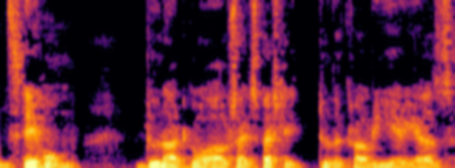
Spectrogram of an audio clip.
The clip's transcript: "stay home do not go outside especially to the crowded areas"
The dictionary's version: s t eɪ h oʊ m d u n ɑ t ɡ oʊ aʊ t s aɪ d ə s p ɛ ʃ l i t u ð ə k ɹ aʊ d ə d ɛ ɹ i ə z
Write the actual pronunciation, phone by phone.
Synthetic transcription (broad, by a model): s t eɪ h oʊ m d u n ɑ t ɡ oʊ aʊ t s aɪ ə s p ɛ ʃ l i t u ð ə k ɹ aʊ d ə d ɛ ɹ i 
